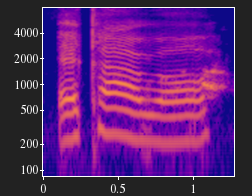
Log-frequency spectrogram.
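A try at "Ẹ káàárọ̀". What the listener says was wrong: Ekaro. Your ro must go down. So can you try it again now with ekaro?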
